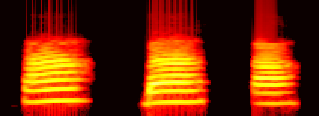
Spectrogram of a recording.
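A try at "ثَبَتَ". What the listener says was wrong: sa ya, sabata. Jangan ditekan-tekan gitu ya. Sabata. Ada wibawa dikit. Sabata. Intonasi ini melatih intonasi ya, melatih penekanan.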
